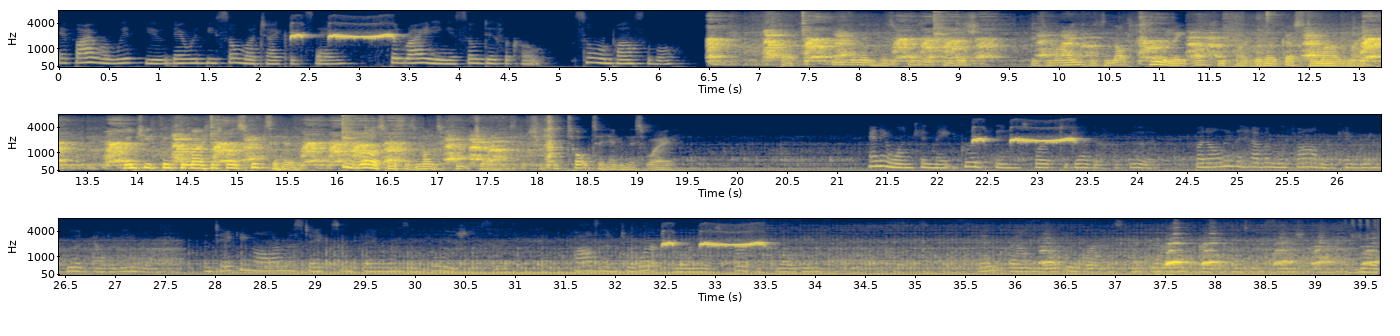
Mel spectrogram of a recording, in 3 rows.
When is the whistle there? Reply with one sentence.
The whistle can be heard from 2.3 to 3.5 s, from 22.4 to 23.5 s and from 32.5 to 33.6 s.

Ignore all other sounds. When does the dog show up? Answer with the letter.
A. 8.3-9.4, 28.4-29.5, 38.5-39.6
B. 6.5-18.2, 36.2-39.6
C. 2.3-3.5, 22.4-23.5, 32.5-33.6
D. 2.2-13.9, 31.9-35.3
B.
